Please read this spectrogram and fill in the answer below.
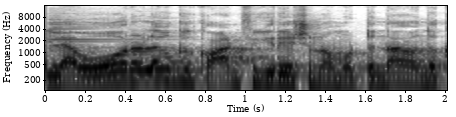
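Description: A man narrating in Tamil, talking steadily with no break.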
